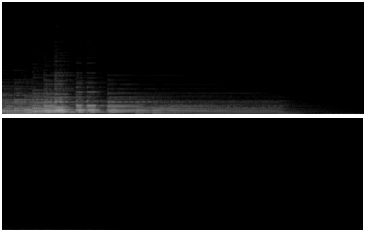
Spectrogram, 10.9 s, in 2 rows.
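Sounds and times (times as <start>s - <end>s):
piano prelude: 0.0s - 4.4s.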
